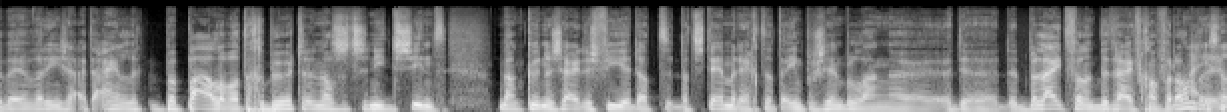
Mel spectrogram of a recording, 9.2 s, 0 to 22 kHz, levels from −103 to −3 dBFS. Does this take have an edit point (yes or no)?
yes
